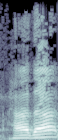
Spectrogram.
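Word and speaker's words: hadza (هٰذَا): Nah, hadza dibaca panjang, ha-nya ditulis pendek, dza ditulis panjang, dibacanya pendek, hadza.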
